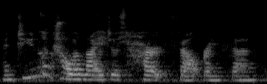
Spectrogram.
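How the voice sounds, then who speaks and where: A woman telling a Bible story to children, animated and swinging between loud lines and soft whispers. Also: medium pitch, moderate pace, creaky, recorded from a distance, slight background noise. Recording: recorded from across the room.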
